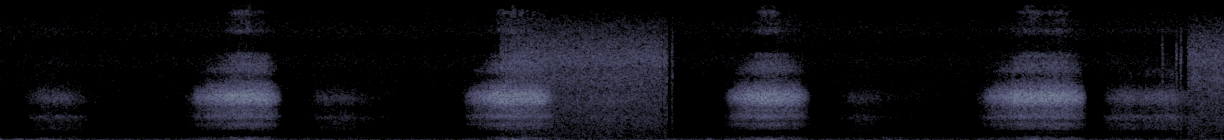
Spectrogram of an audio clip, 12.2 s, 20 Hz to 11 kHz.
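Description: Rhythmic snoring, about 23 breaths a minute, with a hissing, snorting quality on each breath in and softer breaths out.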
